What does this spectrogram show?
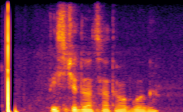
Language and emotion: Russian, neutral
